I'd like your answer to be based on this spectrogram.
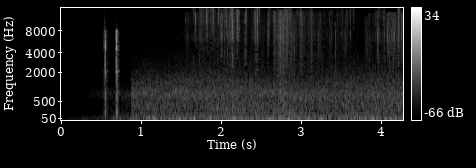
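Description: A closed, hollow, zippered school pencil case of polyester fabric with a printed cartoon panel, lying on a blue plastic lid, gives two sharp, bright clicks. Then comes a steady, dense scratching as fingertips and short nails rub along its top and zipper edge. Crisp, high rasping bursts rise over a soft low rustle for the rest of the clip.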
